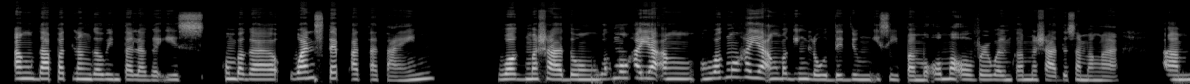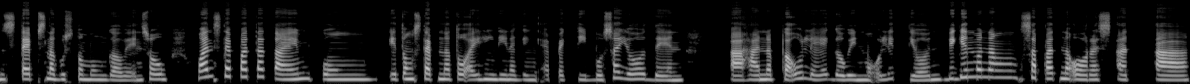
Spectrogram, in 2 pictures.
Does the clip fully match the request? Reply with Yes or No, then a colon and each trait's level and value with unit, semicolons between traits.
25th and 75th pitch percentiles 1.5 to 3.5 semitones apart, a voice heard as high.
Yes: average, 3.0 semitones; high, 230 Hz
